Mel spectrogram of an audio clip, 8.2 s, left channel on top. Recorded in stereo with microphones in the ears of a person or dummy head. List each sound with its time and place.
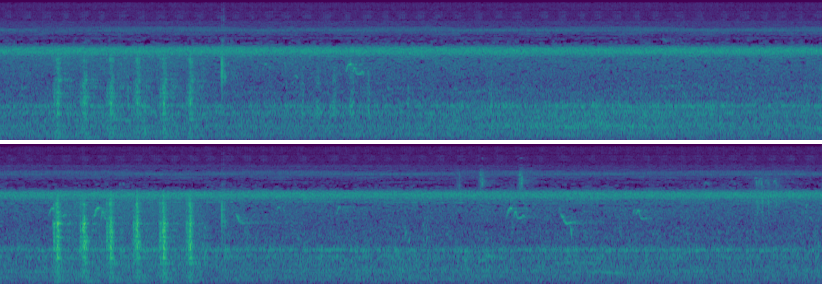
0.5 s ticking: 60° right (ahead or behind), 0.7 m
2.2 s a finger snap: 10° left (ahead or behind), 1.6 m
